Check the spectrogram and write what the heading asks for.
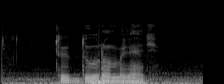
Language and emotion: Russian, angry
